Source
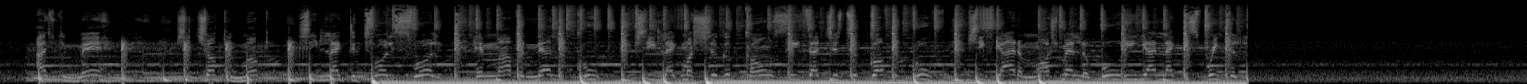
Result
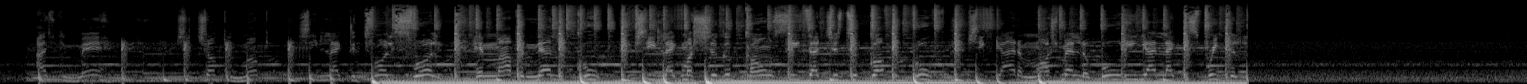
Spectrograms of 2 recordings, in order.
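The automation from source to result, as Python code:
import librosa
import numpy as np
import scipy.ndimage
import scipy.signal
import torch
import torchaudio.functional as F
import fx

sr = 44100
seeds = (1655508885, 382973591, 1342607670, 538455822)

y = fx.gain(x, sr, db=fx.line((3.4, -6.5), (4.03, 2.0), (9.52, 2.0), (9.98, -8.0), (10.32, 0.0)))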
